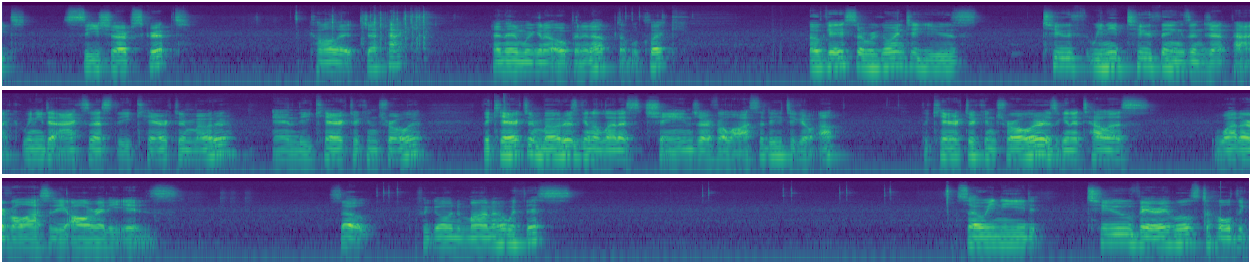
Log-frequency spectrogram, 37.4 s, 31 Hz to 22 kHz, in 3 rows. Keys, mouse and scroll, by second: 1.7 click, 3.4-4.7 typing, 6.2 click, 8.2 click, 9.7 click, 28.8 click, 32.8-33.8 drag.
